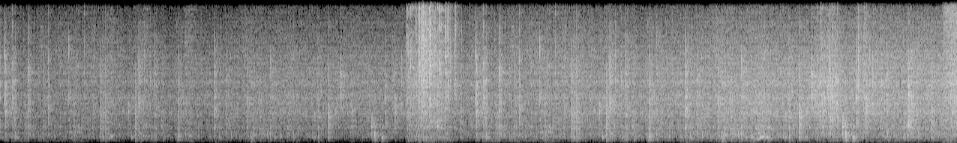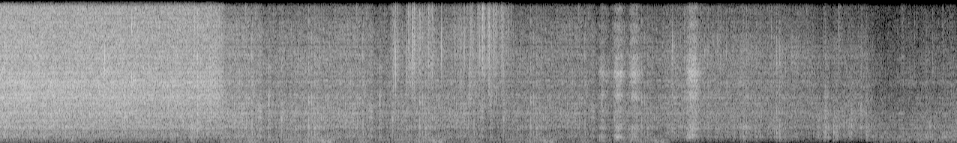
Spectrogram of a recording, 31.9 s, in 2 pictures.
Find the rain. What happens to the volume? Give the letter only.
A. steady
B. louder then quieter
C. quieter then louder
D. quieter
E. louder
B.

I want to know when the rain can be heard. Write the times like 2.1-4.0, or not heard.
0.0-31.8.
